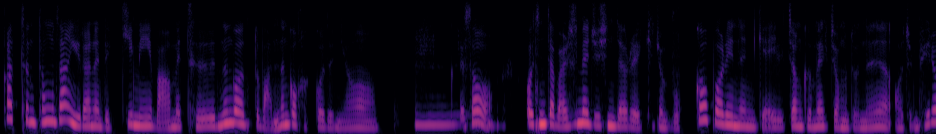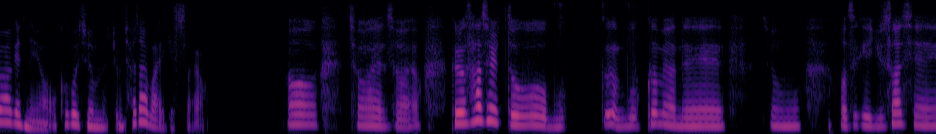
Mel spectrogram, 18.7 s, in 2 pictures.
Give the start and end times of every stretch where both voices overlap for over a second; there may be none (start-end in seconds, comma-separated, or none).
none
